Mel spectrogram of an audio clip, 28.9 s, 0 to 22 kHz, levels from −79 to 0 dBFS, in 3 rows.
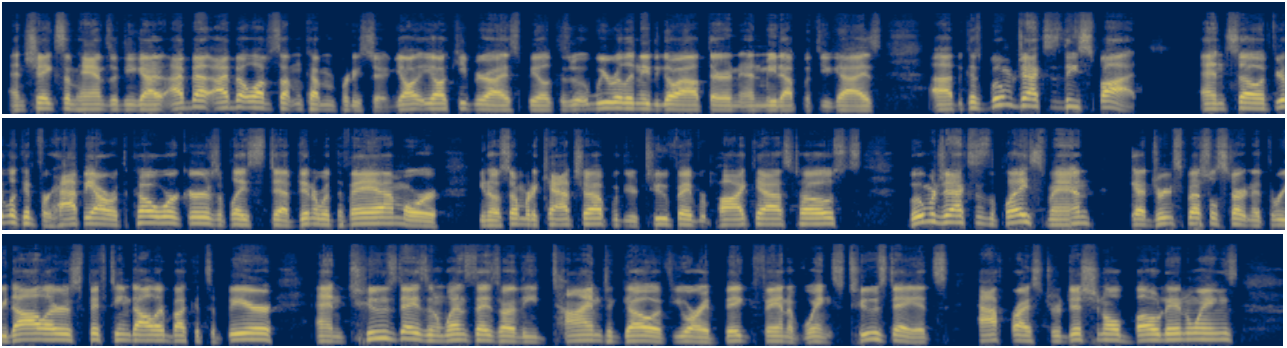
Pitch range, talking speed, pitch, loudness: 135-170 Hz, 250 wpm, 155 Hz, -18 LUFS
